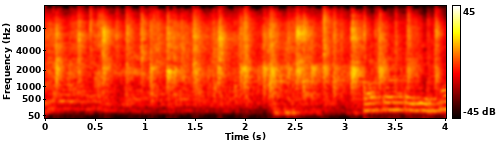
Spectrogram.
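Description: A heligonka (button accordion) being handed from one player to the other mid-song, with a dense run of clicks and taps. About three seconds in, steady held tones start as the instrument plays again.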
